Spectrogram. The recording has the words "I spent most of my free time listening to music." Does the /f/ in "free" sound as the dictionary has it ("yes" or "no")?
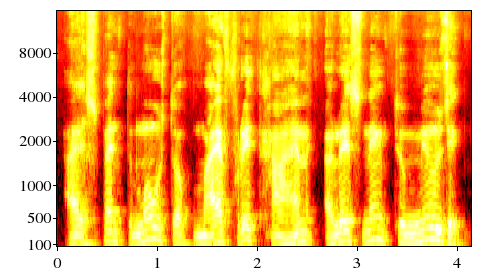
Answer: yes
